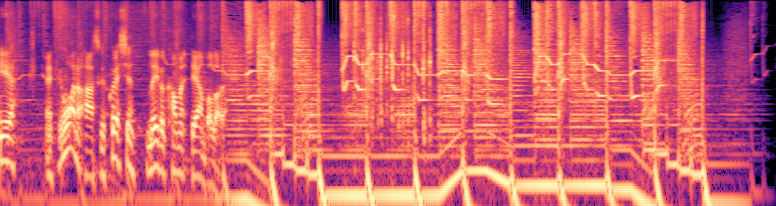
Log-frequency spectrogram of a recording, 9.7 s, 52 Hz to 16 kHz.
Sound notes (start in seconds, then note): 3.0 upbeat instrumental music; 4.3 keyboard clicks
